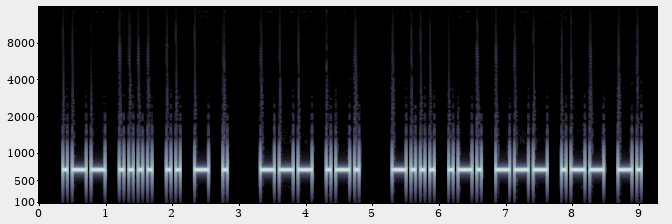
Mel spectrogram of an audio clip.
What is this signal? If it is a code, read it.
Morse code, heard as a keyed tone, about 17 wpm, 700 Hz. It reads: WHITE OR BROWN
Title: Sentences from Top 1600 Words 17wpm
